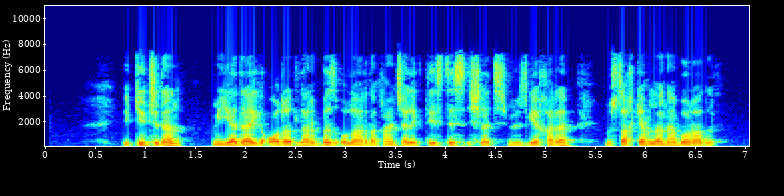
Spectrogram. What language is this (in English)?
Uzbek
